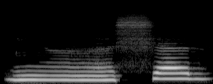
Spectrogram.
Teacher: نون پر اخفا کریں گے، 2 حرکات برابر۔ شری، را پر شد ہے، جمع ہوگا، را کے نیچے کسرہ ہے تو اس کو باریک کریں گے۔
